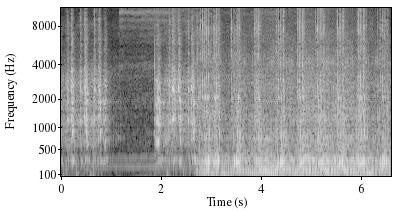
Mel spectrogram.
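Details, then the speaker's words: Bashan 200cc, only starts with easy start spray, dirty carburetor suspected: starter whirs, engine catches, runs unevenly with ragged firing for a few seconds then cuts out; starts then stalls. "we try to on it one and then if we put easy start on it it starts but then cuts out start in start it and then it coms out again not"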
